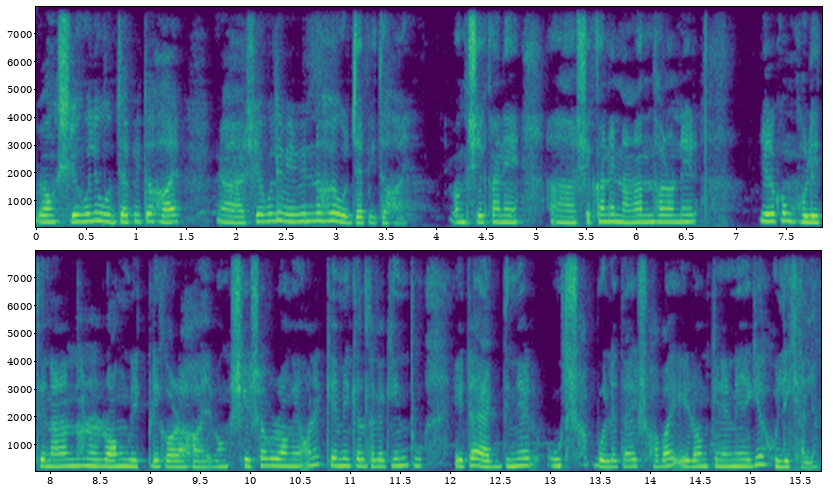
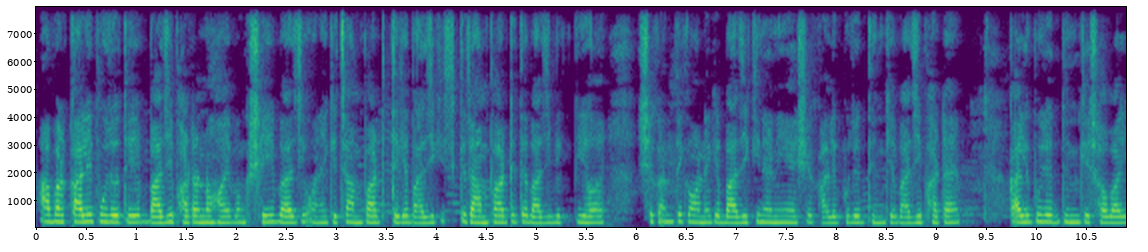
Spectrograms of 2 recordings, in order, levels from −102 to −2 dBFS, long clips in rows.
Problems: background sounds at intervals, background conversations at intervals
